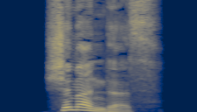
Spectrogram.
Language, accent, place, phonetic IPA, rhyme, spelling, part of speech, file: German, Germany, Berlin, [ˈʃɪmɐndəs], -ɪmɐndəs, schimmerndes, adjective, De-schimmerndes.ogg
- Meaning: strong/mixed nominative/accusative neuter singular of schimmernd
